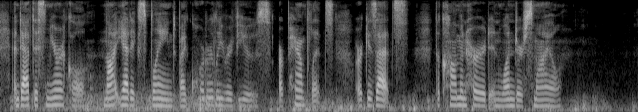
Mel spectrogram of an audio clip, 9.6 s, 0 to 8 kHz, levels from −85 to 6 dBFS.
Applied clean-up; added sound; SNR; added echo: none; Thunder; 12 dB; none.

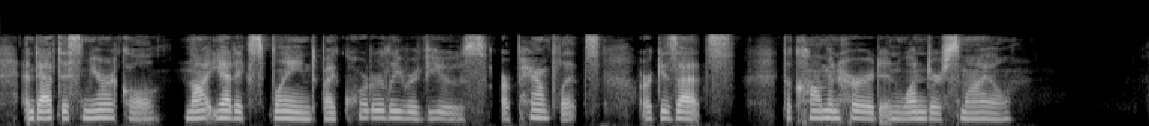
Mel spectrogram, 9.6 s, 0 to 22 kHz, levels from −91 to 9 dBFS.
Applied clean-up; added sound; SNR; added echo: neural mask model Resemble Enhance denoiser.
